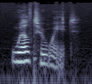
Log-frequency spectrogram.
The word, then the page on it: welterweight: American English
